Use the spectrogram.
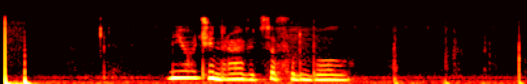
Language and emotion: Russian, sad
